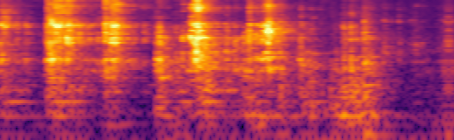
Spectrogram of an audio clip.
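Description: Ratcheting hand screwdriver clicking in uneven strokes as the screws holding a grab rail's mounting flange to the wall are undone.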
